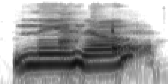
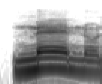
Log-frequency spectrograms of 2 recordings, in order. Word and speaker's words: neno: Nino. Neno, not ni.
